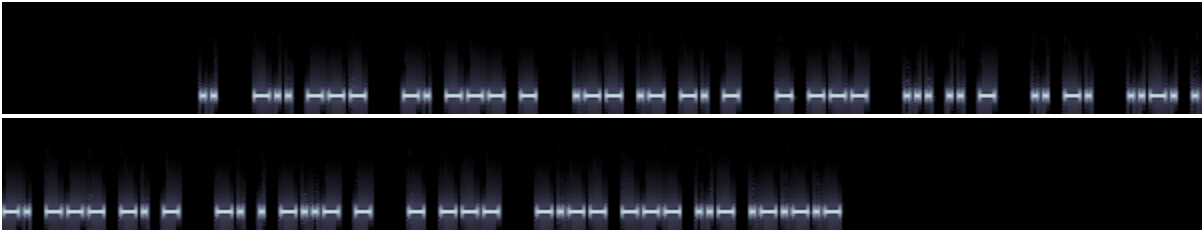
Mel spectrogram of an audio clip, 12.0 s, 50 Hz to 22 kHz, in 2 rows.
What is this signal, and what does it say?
Morse code, heard as a keyed tone, about 46 wpm, 700 Hz. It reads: I DO NOT WANT TO SIT IN FRONT NEXT TO YOU.
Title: Sentences from Top 1000 Words - Review Part 2 - 45wpm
